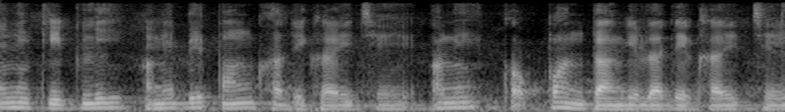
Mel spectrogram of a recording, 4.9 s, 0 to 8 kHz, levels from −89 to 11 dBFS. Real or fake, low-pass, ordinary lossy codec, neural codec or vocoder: fake; 7.2 kHz; none; codec, 16 kHz in and 24 kHz out, 1.1 kbps, FireRedTTS-2 codec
